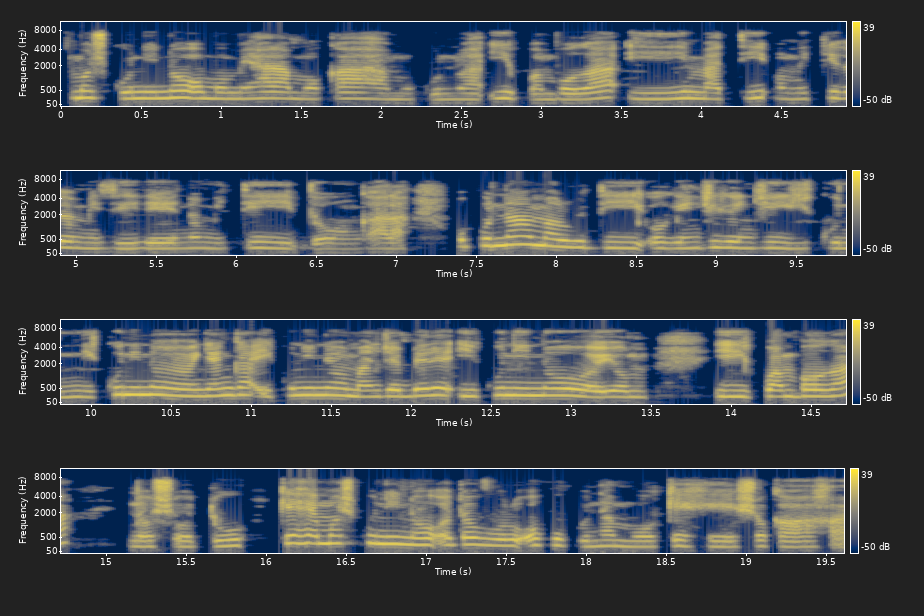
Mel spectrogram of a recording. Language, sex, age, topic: Oshiwambo, female, 18-24, agriculture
